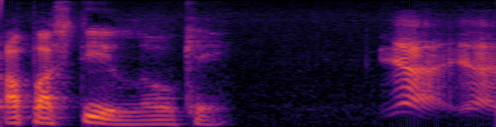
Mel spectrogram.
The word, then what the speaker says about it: apostille: I could have got Apostille. It really is the word. Yeah, but that's how they say it. Okay. You know, I apostille. can't correct it. I mean, I know that. Yeah. Yeah. Apostille, but it's true. Everybody in America says apostle.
